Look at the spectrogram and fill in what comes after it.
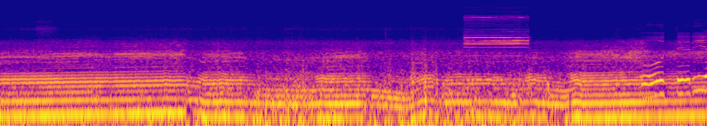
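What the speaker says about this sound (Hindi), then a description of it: "उधर जा रही है सुपर बाइक्स, कुछ हायाबुसा वगैरह" Superbikes such as the Suzuki Hayabusa ride past, their engines loud and sustained with a deep droning roar and rising revs, one sharp high whine briefly cutting in partway through.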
